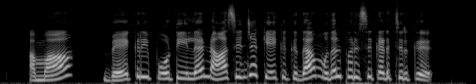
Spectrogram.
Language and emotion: Tamil, happy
